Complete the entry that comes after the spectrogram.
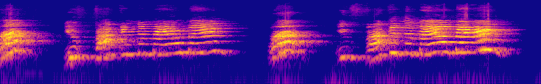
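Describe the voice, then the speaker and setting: A woman does a put-on character voice at an extremely high pitch and a moderate pace, with a slight echo. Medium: stage. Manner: squawking, repetitive.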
